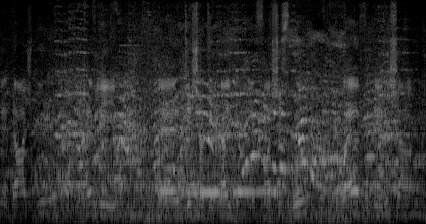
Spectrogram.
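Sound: crowd chatter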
